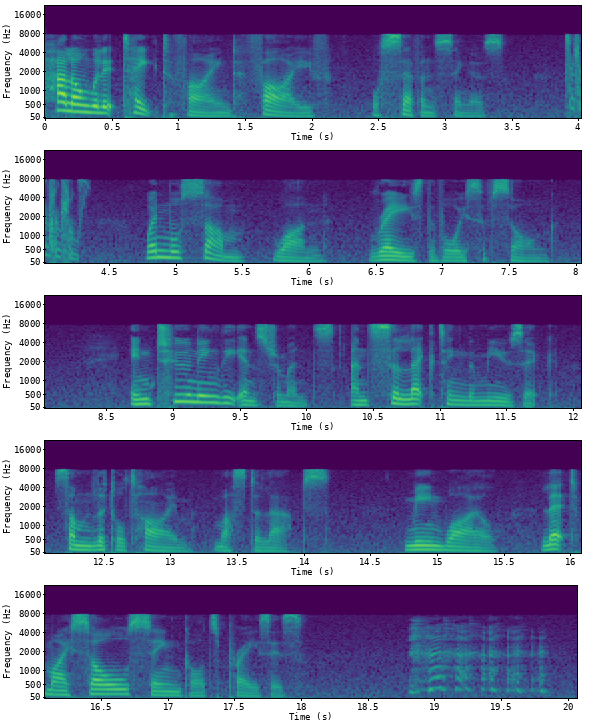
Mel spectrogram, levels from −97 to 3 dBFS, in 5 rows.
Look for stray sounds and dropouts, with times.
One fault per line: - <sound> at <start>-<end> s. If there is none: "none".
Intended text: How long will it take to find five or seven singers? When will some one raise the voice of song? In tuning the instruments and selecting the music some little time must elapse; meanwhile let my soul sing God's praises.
- chirp at 3.9-4.4 s
- laugh at 18.8-19.9 s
